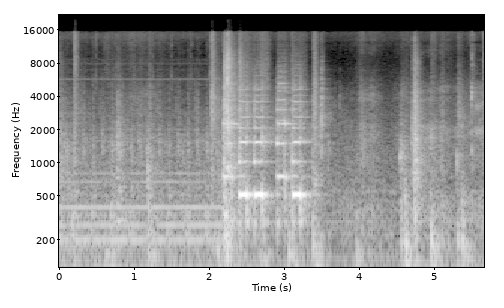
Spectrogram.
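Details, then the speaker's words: NxStage home dialysis machine unplugged and wheeled on its stand to another room: short burst of even mid-pitched beeps over rolling noise, the power-outage alarm triggered by unplugging, not an actual outage. "all right here we go this machine's pretty light so you know just Glides on the wheels and that beeping is just basically saying hey there's a power outage"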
